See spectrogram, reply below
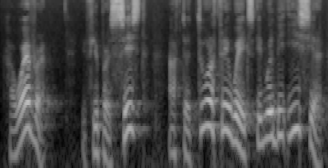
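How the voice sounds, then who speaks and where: A man from Argentina, reading a prepared diet talk in a measured, instructive way. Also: a little high, mellow. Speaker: doctor giving diet advice.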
